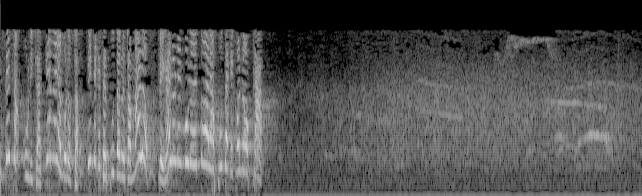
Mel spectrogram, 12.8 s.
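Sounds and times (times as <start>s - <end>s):
speech: 0.6s - 5.4s
audience applauding: 6.3s - 12.8s
brief high cheer: 6.5s - 12.8s.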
